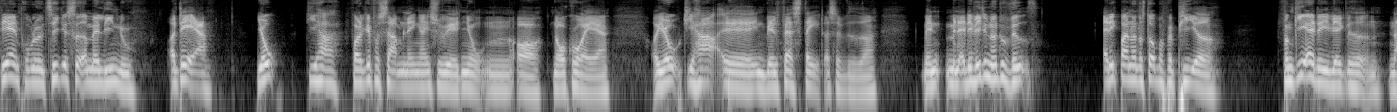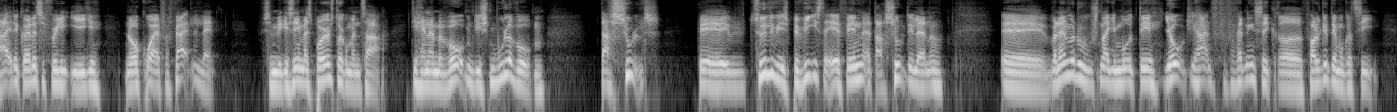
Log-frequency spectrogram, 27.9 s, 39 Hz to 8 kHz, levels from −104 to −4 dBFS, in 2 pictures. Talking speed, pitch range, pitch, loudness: 220 wpm, 120-160 Hz, 140 Hz, -24 LUFS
